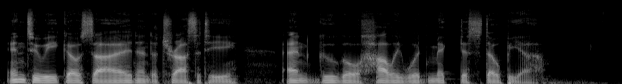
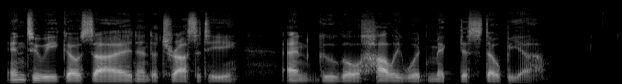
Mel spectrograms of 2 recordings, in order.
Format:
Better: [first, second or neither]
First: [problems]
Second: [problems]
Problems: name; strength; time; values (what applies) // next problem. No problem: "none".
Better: first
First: none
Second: thin; somewhat; fading below 450 Hz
